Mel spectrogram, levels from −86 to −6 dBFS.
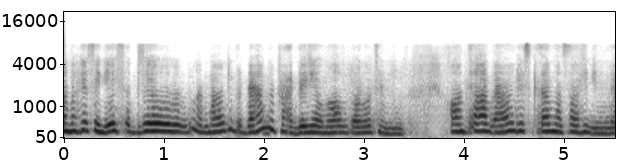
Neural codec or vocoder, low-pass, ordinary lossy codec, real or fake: codec, 16 kHz, 0.5 kbps, FreqCodec, smaller model; none; none; fake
